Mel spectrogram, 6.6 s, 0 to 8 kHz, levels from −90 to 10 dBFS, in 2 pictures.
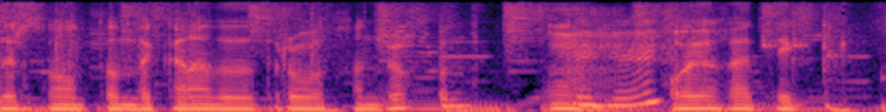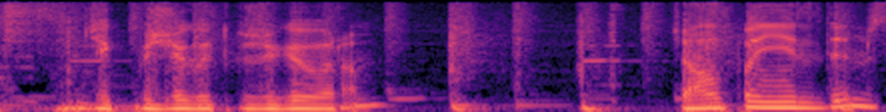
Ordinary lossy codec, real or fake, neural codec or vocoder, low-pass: none; real; none; 7.2 kHz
